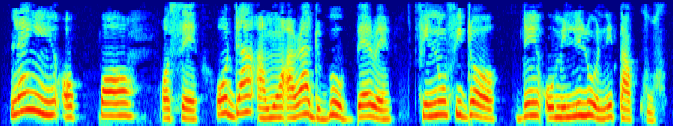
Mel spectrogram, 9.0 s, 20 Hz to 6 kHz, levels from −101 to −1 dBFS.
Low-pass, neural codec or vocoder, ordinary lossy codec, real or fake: 5.4 kHz; none; MP3, 24 kbps; real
